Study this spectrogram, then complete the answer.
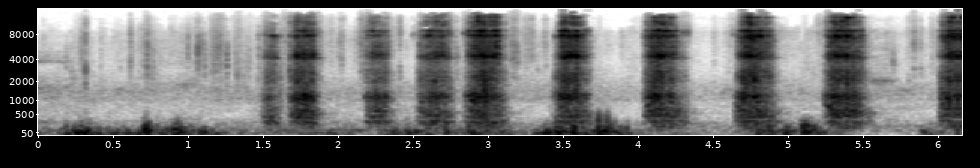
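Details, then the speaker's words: Old worn wheel hub removed from a 1998 Jeep Wrangler that failed inspection, spun by hand: gritty rasping grind fading as it slows, "like grinding coffee"; worn wheel bearing, hub replaced. "so got the hub on she all solid now here's the old one that don't sound good"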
